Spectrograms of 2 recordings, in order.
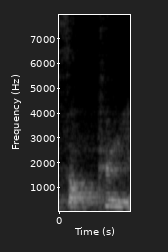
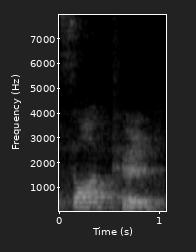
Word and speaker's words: subtle: 여기서 B가 있지만 묵음 처리이기 때문에 B를 발음 안 하거든요. subtle이 아니고 subtle 이렇게 발음을 하는데요.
